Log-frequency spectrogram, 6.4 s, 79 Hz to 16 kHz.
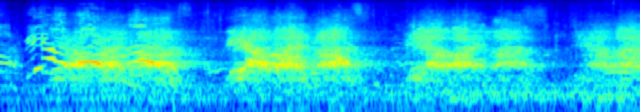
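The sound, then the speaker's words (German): A crowd of about 1000 demonstrators, would-be emigrants and opposition groups seeking reform, chants in Leipzig on 4 September 1989 after the Monday prayer at the Nikolaikirche, in loud, rhythmic bursts, with shouted phrases repeating about every two seconds, rising and falling in waves with no single voice standing out. “Etwa 1000 Demonstranten, zur Hälfte Ausreisewillige, zur Hälfte oppositionelle Gruppen, die bleiben wollen, aber für Reformen im Land auf die Straße gehen und dafür hohe Geldstrafen und neuerdings auch Freiheitsstrafen riskieren.”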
